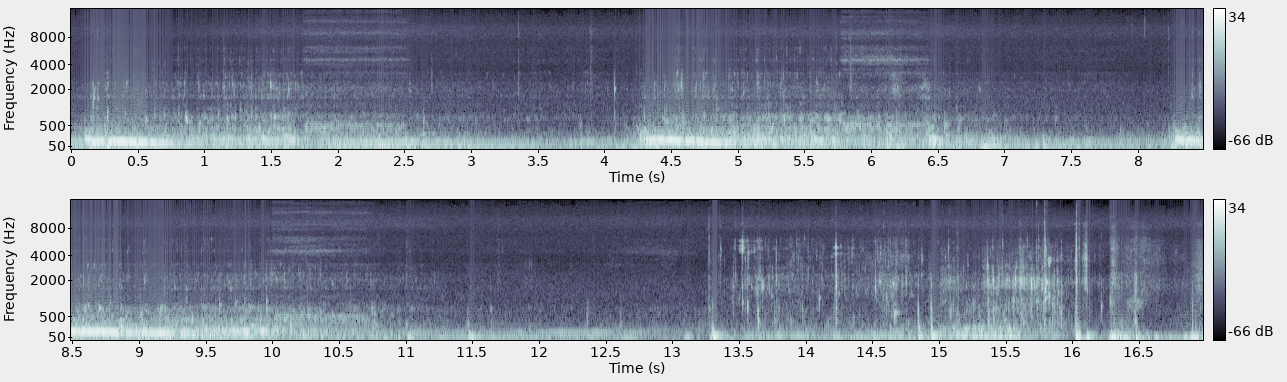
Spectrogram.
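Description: Scuba diver's exhaled bubbles gurgling out of the regulator underwater, three breaths about four seconds apart. Near the end comes a spell of scattered clicks and crackles.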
